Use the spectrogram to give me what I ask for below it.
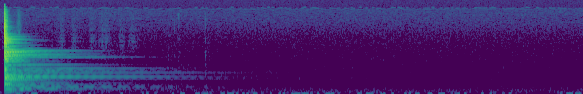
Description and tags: This sound was obtained by striking the string with a bamboo stick very close to the cotton string that attaches the gourd to the arc. No effects, no normalization.
berimbau, capoeira, percussion, string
